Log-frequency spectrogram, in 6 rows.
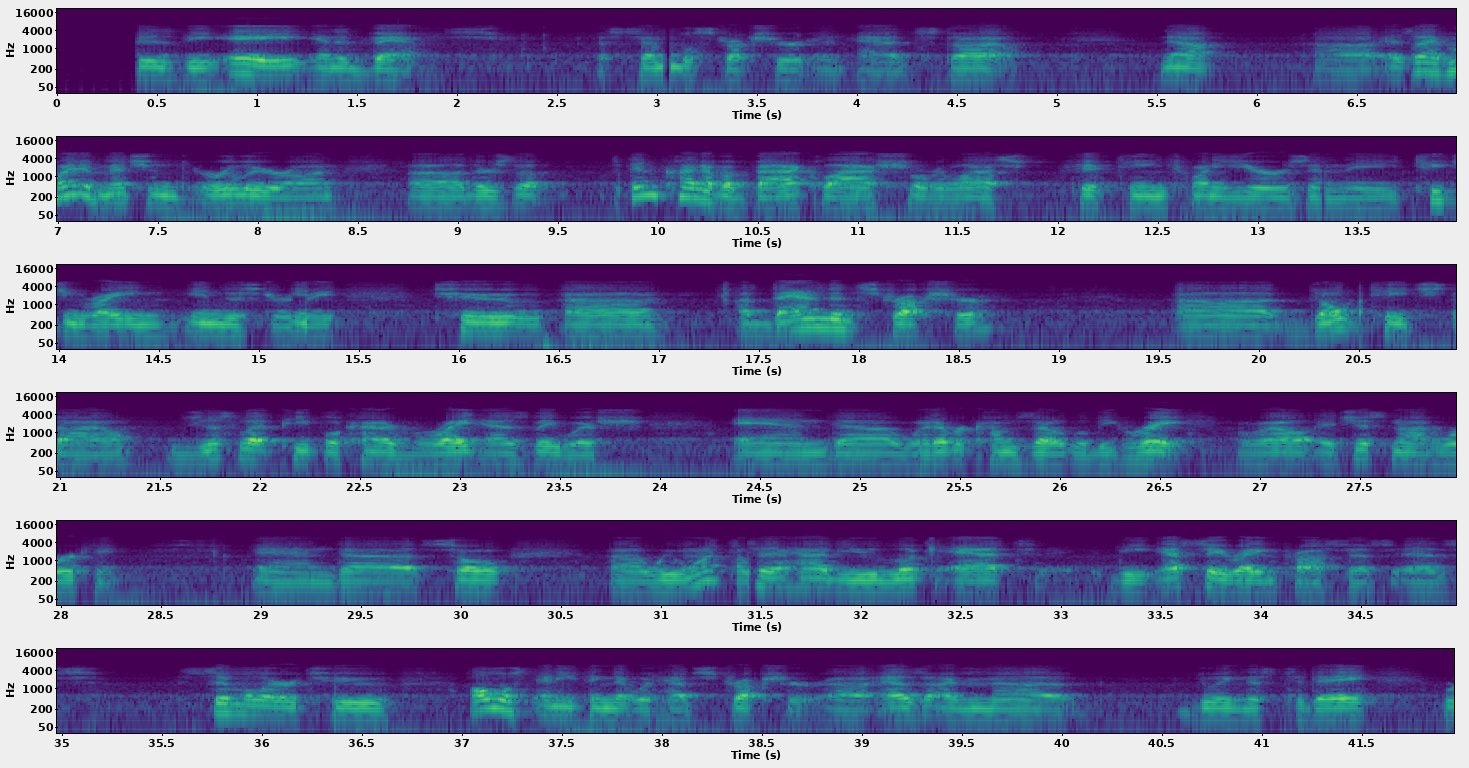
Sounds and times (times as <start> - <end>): Speech: 0.4 - 4.9, 5.5 - 18.8, 19.6 - 28.4, 29.0 - 41.9.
